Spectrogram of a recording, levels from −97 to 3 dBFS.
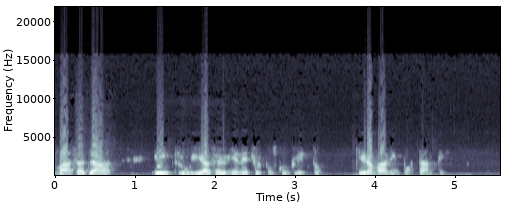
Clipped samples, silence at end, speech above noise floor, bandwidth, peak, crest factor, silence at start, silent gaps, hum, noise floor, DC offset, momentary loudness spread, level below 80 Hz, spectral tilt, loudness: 0.4%; 0.7 s; 32 dB; 12.5 kHz; 0 dBFS; 12 dB; 0 s; none; none; -43 dBFS; under 0.1%; 13 LU; -48 dBFS; -4.5 dB/octave; -12 LUFS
